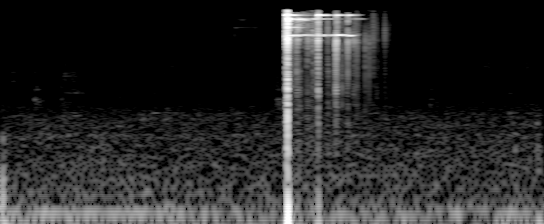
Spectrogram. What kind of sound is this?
dropping coins on stone floor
